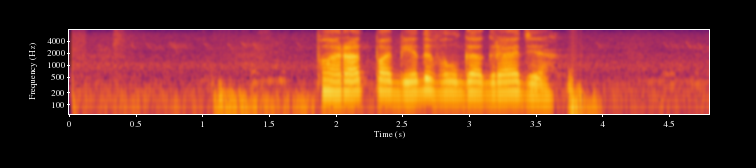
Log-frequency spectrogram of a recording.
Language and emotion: Russian, neutral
